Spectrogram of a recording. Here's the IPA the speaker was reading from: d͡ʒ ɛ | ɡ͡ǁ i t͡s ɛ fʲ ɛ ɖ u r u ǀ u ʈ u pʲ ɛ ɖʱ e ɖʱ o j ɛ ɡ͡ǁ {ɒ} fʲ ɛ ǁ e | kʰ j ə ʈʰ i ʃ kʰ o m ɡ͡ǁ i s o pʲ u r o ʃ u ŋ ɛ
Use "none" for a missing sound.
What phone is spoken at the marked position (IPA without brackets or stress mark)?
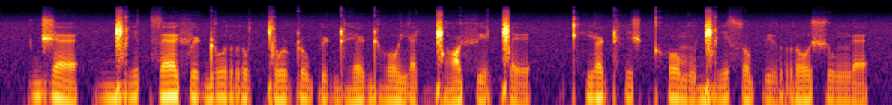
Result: ɒ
